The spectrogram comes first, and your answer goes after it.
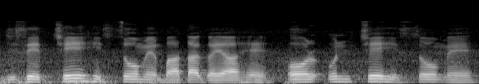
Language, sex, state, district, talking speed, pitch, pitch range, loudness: Hindi, male, Arunachal Pradesh, Lower Dibang Valley, 160 wpm, 115 Hz, 105-125 Hz, -17 LUFS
